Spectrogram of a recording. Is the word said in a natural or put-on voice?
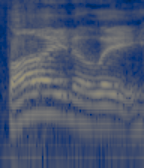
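put-on. It is said in a put-on wrestler's voice.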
